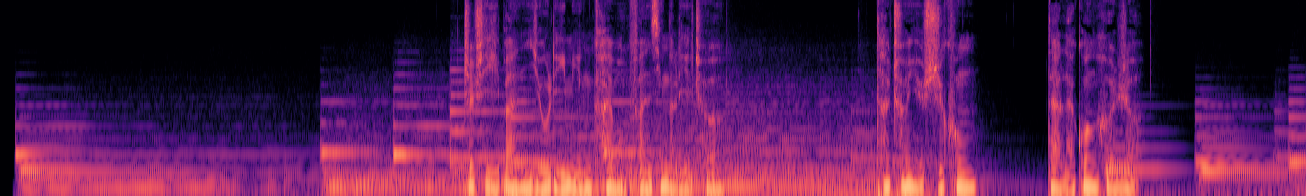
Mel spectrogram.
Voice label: 男 微电影, 国语男声配音, 青春时尚; 人生旅行

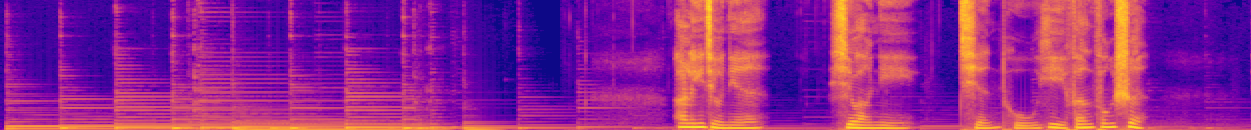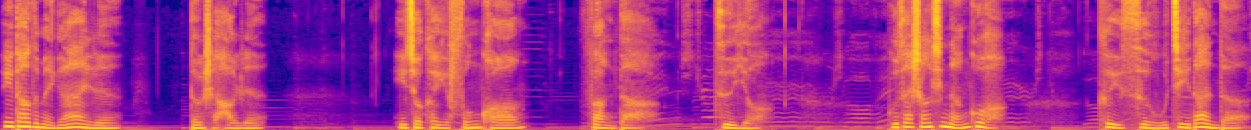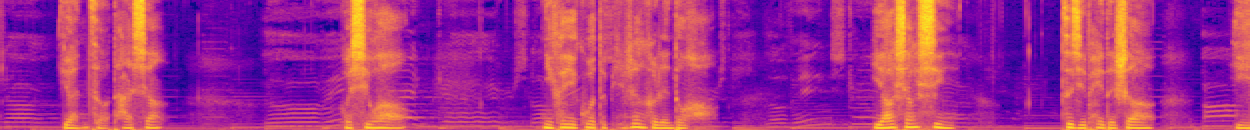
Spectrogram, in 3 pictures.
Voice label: 独白

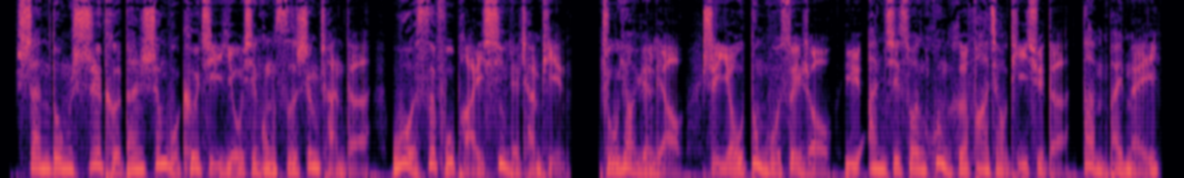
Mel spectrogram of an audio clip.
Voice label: 男 宣传广告 宣传简介; 施特丹生物科技

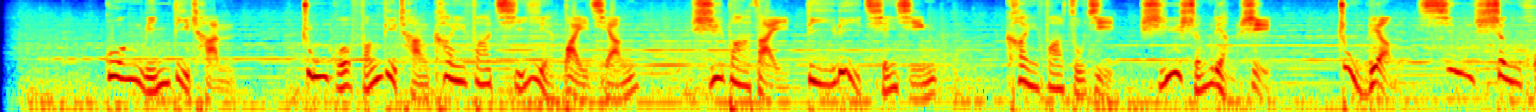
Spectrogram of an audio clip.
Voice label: 男 企业专题; 金茂悦

